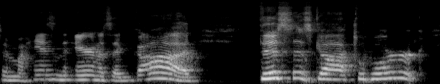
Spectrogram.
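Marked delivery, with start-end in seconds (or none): 1.3-4.2 slow, drawn-out, tantrum-like scream. Recalling a moment in a field, the speaker re-enacts screaming to god: retelling own scream to god. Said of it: "I was screaming to God".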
